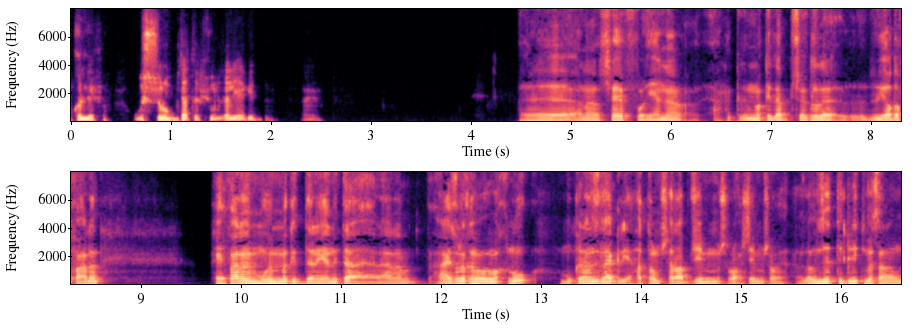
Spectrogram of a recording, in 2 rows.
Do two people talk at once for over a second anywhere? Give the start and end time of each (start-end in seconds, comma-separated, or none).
none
